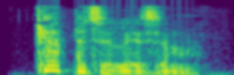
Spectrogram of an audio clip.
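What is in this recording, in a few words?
"capitalism", British English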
